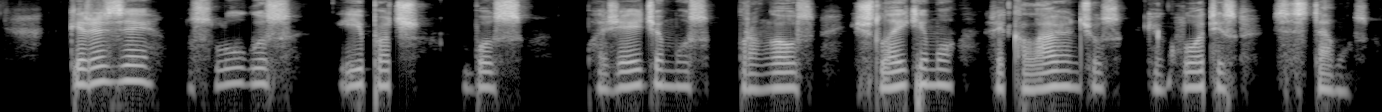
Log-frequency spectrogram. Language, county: Lithuanian, Tauragė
